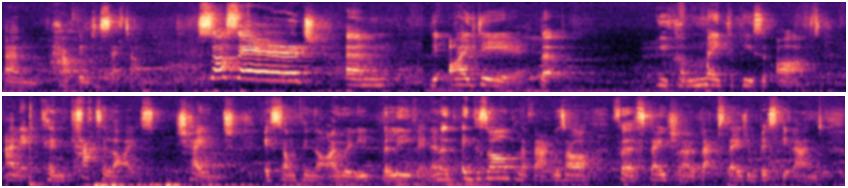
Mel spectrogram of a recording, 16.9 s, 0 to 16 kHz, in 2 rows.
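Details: Woman in her 30s with Tourette syndrome making involuntary vocal tics ('biscuit', 'hedgehog', 'cats', 'sausage dog') plus a rhythmic chest-banging motor tic producing thuds; Tourette syndrome vocal tic.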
